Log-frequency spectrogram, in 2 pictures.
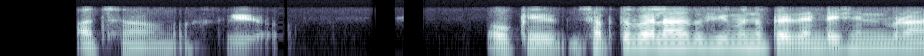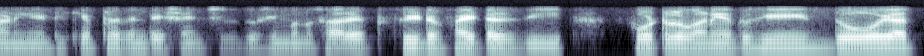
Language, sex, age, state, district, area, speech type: Punjabi, male, 18-30, Punjab, Hoshiarpur, urban, conversation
